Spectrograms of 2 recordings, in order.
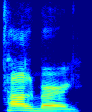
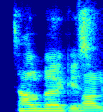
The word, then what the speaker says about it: Tallberg: to pronounce your name you can pronounce it like talburg talberg it's the right yeah and it's in sweden it's uh talabadi there you go so i either is fine but tauberg i think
